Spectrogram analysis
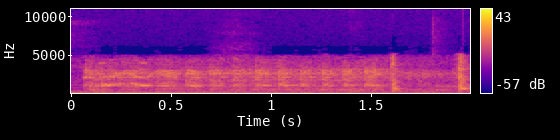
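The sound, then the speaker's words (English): A car engine fails to start because the battery was drained by an air pump left plugged into the cigarette lighter, giving a steady, strained whirring drone and a couple of brief clicks near the end. “What's wrong with the car? Is the battery dead?”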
